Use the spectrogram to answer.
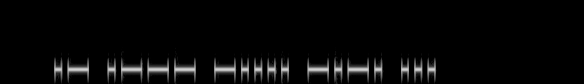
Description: Morse code, heard as a keyed tone, about 18 wpm, 700 Hz. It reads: AJ6CS
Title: Speed Racing - USA 2x2 Call Signs 15wpm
